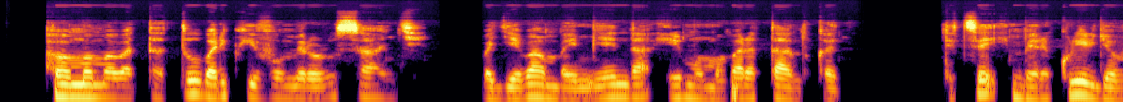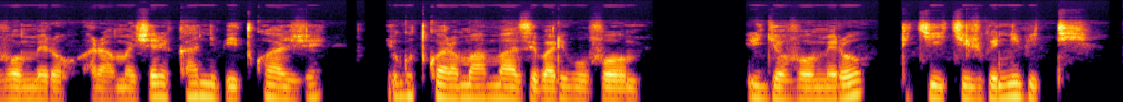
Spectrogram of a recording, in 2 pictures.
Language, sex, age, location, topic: Kinyarwanda, male, 25-35, Kigali, health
